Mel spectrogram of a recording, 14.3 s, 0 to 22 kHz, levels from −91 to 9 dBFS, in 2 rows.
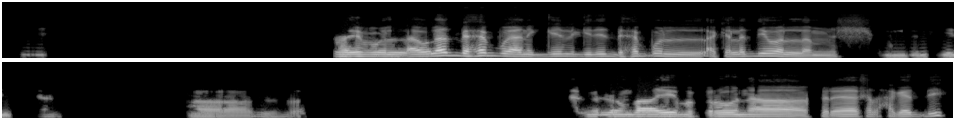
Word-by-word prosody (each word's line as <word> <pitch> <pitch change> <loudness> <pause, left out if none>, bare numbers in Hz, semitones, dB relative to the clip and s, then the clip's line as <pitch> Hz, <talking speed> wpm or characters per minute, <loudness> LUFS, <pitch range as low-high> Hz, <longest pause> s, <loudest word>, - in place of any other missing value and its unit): إمم. 250 -1 -20 2.1
طيب 145 0 +3
والأولاد 140 +7 +3
بيحبوا 180 -2 +1
يعني 145 -2 +3
الجيل 150 +5 -6
الجديد 140 +1 -5
بيحبوا 160 +5 -4
الأكلات 135 0 -5
دي 175 +2 -2
والّا 135 -8 0
مش 115 0 -12
مندمجين 115 +2 -8 1.3
فيها؟ 110 - -9
آه، 105 -1 -5
بالضبط. 115 0 -16 2.0
تعمل 130 +1 -4
لهم 135 0 +1
بقى 135 0 +7
إيه، 140 +1 +6
مكرونة، 130 +1 +1 0.4
فراخ، 125 +2 -1
الحاجات 135 0 -3
دي؟ 170 +7 -5
135 Hz, 100 wpm, -22 LUFS, 125-150 Hz, 2.1 s, بقى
